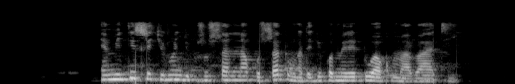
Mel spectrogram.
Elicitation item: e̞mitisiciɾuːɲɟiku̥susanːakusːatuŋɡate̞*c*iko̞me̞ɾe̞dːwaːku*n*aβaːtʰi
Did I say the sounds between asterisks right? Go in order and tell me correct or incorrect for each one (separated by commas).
incorrect, incorrect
